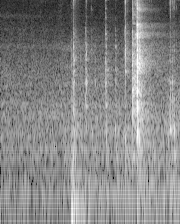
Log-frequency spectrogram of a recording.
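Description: A hinged diamond-plate metal compartment door on a fire engine being swung shut and latched: a low thump about a second in, then sharp metal clicks near the end.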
